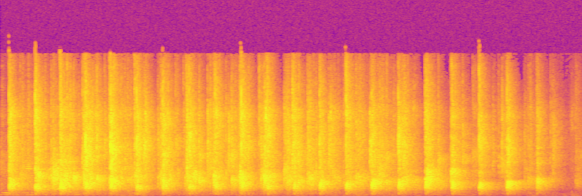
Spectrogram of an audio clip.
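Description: A church audience claps in praise to God. The clapping is steady and rhythmic, keeps an even beat of about three claps per second, and carries on throughout.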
